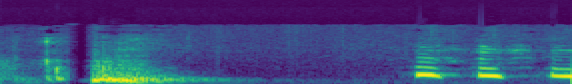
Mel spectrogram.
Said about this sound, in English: You shouldn't have slammed the door, Crane. You'll make him mad.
